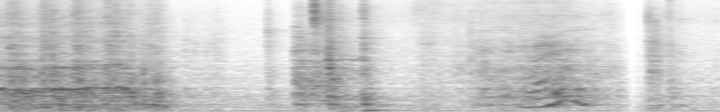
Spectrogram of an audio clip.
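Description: A sewing machine locks a stitch on sweater fabric with a short run of close, whirring mechanical stitching, then a pause before another brief burst; a voice is faintly present.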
